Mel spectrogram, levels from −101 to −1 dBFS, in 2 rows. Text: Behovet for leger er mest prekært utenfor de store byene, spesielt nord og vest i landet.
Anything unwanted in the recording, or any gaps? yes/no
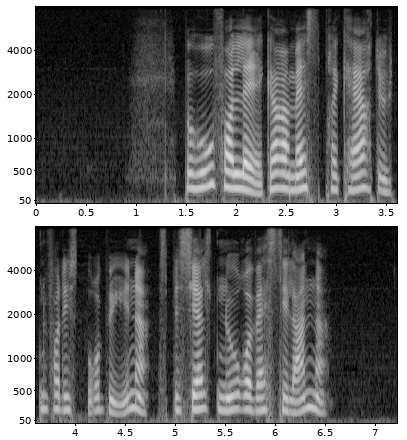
yes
